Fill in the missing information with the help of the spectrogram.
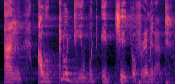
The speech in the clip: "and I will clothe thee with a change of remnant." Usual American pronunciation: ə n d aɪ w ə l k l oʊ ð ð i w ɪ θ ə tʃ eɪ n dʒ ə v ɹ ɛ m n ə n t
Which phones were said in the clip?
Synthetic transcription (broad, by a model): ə n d aɪ w ə l k l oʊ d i w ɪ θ ə tʃ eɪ dʒ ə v ɹ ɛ m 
